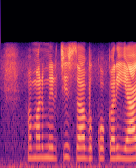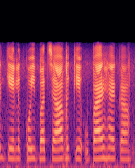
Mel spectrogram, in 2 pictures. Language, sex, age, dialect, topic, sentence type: Magahi, male, 25-30, Western, agriculture, question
